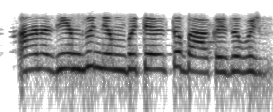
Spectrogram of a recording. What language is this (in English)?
Kashmiri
